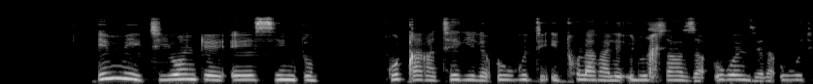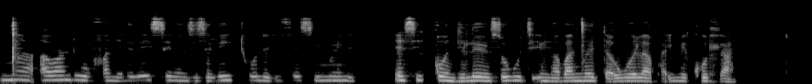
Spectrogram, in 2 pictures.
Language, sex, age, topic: North Ndebele, male, 36-49, health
